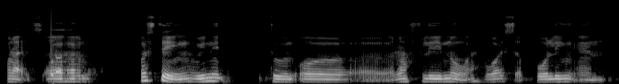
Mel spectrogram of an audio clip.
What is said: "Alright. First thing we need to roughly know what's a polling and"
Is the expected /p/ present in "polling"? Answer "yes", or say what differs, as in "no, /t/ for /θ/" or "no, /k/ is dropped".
yes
